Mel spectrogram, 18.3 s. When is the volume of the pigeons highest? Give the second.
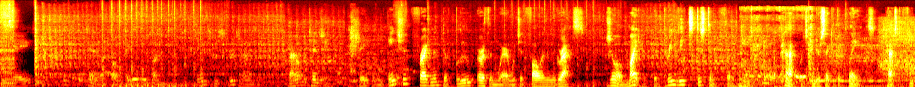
16 s.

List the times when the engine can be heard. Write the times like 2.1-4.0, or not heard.
0.0-18.2.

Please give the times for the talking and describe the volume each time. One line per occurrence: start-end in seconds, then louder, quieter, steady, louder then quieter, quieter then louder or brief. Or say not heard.
0.1-18.2 louder.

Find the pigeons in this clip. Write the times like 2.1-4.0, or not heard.
1.4-3.0, 6.3-8.3, 14.8-16.4.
